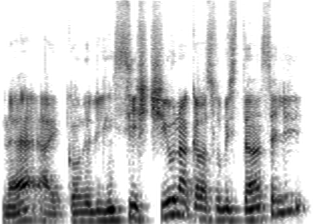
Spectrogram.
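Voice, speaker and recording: A man's voice: medium pitch, sing-song, moderate pace, a bit bright. Laid-back Bahian man, slangy chat. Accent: Bahian Portuguese. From Salvador, Bahia, Brazil. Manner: laid-back slangy talk with frequent tag questions. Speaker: guest, former patient. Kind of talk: casual interview chat.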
